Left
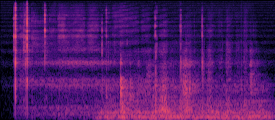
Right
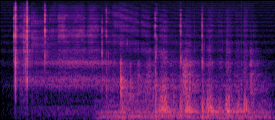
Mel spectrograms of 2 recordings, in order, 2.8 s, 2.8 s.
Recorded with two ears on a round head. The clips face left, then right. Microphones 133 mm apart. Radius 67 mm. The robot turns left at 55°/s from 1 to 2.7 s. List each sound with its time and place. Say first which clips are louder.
0.1 s writing: left 2 dB; 25° left (ahead or behind), 0.8 m; by 2.5 s 50° right (ahead or behind), 0.8 m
